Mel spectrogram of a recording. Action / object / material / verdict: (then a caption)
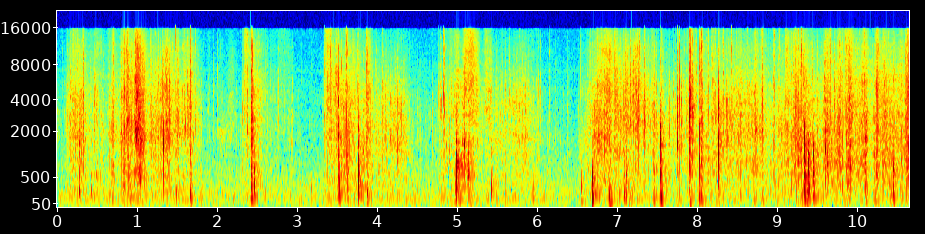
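scrape / paper gift bag / paper / none. A medium paper gift bag with an old world-map print and black rope handles, hollow and empty, is held, opened and rubbed with fingertips and nails. It gives off bursts of bright, dry crinkling and rustling with sharp crackles, broken by a few short quiet pauses.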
